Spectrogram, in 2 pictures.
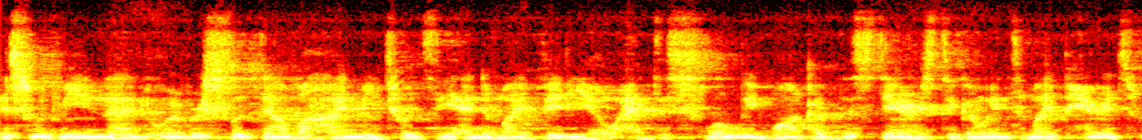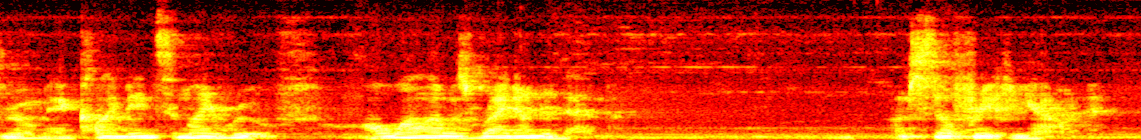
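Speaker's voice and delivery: normal talking voice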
